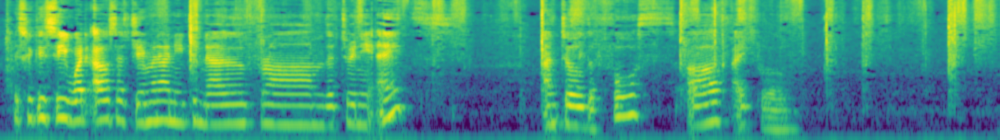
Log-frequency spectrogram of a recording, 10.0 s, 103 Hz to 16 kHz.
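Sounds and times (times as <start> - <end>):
low steady hum: 0.0 - 10.0
cards rustling when shuffled: 6.8 - 10.0.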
